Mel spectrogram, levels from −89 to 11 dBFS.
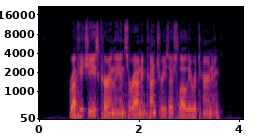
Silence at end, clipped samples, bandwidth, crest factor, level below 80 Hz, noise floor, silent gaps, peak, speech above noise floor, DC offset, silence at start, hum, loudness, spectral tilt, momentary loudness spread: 0.45 s; under 0.1%; 14 kHz; 22 dB; -54 dBFS; -71 dBFS; none; -8 dBFS; 42 dB; under 0.1%; 0.6 s; none; -29 LUFS; -4 dB/octave; 6 LU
